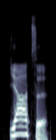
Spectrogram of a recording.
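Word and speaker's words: 鸭子: Is it Yazi? Yazi Is pronounced with a first tone. In Mandarin, there are 4 tones, which are essential to distinguish the meaning of words. The first tone is a high, level tone.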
